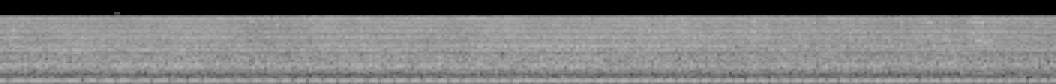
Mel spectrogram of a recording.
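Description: Engine running steadily at an even speed with a strong, constant low hum, heard from inside a vehicle cab.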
